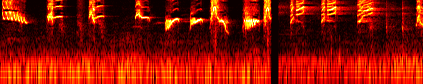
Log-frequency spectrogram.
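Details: Orange-headed thrush, a kept songbird, singing a lively, varied run of high, sweet notes: slurred whistles, chirps and trills, about three a second, with no other sounds.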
